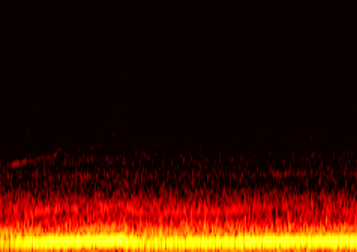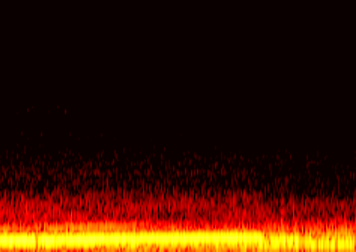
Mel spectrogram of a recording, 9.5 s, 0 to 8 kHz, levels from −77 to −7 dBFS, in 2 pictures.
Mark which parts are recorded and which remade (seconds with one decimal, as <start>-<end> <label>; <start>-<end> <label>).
0.0-8.3 recorded; 8.3-9.5 remade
